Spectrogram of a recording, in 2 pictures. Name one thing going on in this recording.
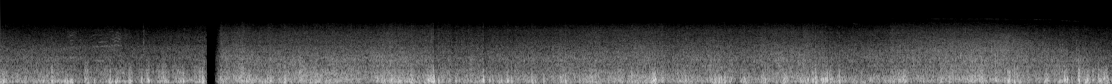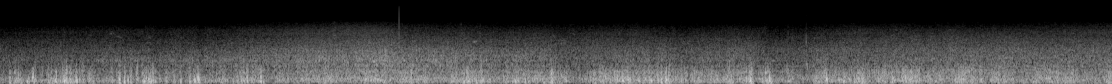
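Wind buffets and rumbles against a moving vehicle.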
